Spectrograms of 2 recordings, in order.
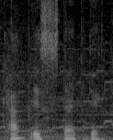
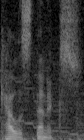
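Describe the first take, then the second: First: The word is said without the n sound. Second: The word is said with the n sound. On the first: The speaker calls it wrong. "Why does it not sound right on my tongue?" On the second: The speaker calls it right. "it's with an N"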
